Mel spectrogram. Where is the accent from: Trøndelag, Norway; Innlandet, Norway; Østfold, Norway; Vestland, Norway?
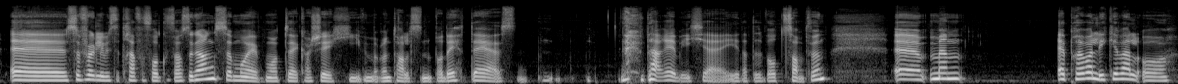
Vestland, Norway; Bergen; also born or lived in New York; som en bergenser på Manhattan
